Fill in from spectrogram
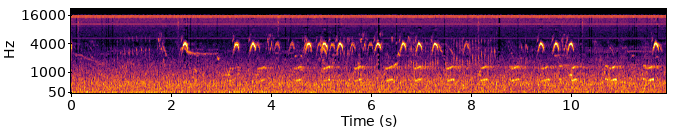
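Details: A bald eagle eaglet at a Decorah nest in the morning sunshine, becoming active and spunky: long runs of thin, high, arched whistled chirps repeated rapidly over a steady low background rumble, with a fainter mid-pitched tone recurring.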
